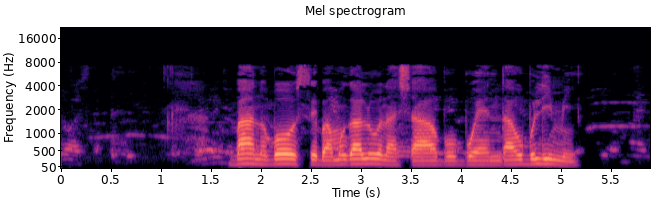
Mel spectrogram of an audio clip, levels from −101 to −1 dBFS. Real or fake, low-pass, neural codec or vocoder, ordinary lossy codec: real; 7.2 kHz; none; MP3, 64 kbps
